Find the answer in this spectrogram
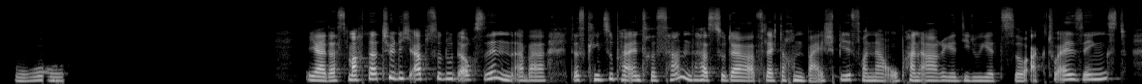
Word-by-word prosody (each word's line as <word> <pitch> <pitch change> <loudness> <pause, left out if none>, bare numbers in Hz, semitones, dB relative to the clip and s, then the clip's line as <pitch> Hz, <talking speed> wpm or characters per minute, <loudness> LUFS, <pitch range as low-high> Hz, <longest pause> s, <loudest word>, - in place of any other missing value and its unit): Oh. 170 +1 -5 2.4
Ja, 185 -3 +6
das 180 +1 0
macht 210 0 +5
natürlich 270 +2 +3
absolut 245 +2 +1
auch 215 - +1
Sinn, 250 -4 +1
aber 180 -1 -1 0.2
das 195 +1 -2
klingt 215 0 0
super 215 -5 +1
interessant. 200 - -1
Hast 190 -1 +1
du - - +2
da 185 -2 +3
vielleicht 180 0 -1
auch 195 - -7
'n 185 -2 +2
Beispiel 210 +6 -2
von 190 -5 -3
'ner 170 -1 -2
Opernarie, 180 -1 -1
die 175 +2 -6
du 170 0 -4
jetzt 170 0 -5
so 160 -1 -1
aktuell 230 +1 0
singst? 240 +4 -3
195 Hz, 150 wpm, -25 LUFS, 180-225 Hz, 2.4 s, Ja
